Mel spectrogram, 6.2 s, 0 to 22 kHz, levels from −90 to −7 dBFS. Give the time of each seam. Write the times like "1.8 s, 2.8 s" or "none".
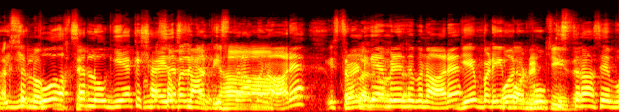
none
